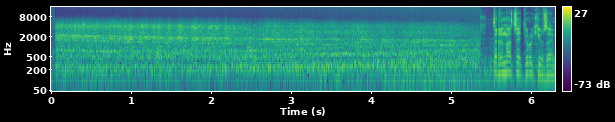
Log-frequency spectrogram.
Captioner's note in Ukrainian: звук літаків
